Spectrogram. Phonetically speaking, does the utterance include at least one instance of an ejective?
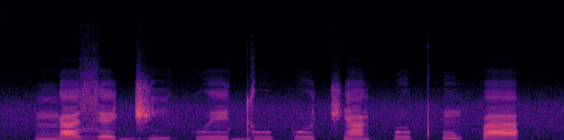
no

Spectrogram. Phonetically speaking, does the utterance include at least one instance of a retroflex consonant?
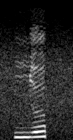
no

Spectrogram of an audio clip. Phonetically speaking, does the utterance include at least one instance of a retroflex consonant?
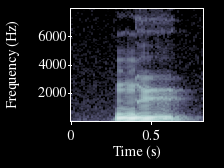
no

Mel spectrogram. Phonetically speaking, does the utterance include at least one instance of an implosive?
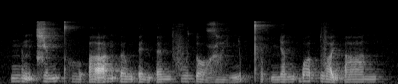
yes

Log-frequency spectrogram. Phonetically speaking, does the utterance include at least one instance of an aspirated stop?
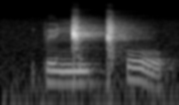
yes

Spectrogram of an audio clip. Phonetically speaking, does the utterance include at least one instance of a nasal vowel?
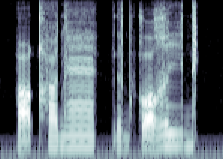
yes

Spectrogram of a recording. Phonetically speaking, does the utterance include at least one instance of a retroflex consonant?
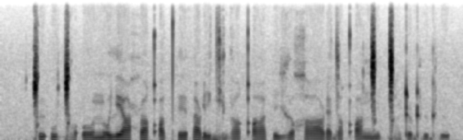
yes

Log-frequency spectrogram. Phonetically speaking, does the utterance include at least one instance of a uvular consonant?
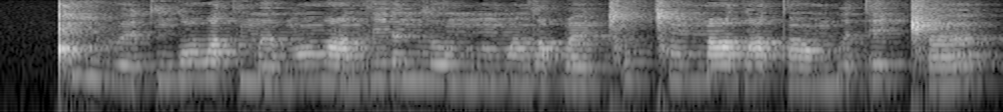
no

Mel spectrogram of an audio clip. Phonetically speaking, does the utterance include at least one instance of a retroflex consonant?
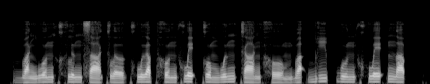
no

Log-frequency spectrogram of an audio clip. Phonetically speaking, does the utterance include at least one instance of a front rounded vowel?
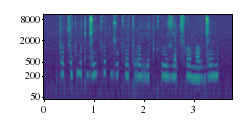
no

